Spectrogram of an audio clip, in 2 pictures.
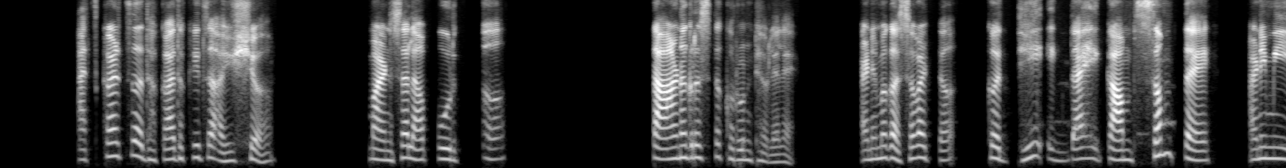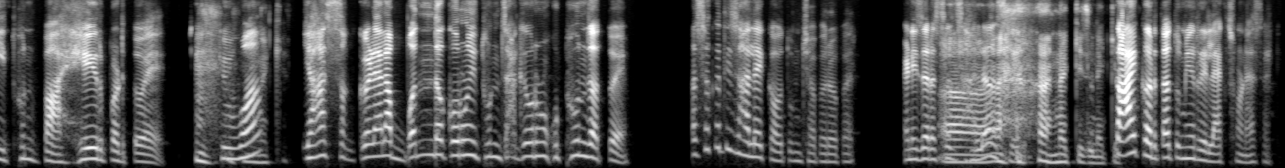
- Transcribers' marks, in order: background speech; chuckle; chuckle
- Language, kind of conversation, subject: Marathi, podcast, कामानंतर आराम मिळवण्यासाठी तुम्ही काय करता?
